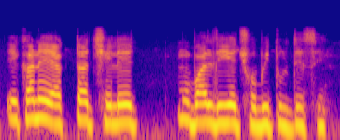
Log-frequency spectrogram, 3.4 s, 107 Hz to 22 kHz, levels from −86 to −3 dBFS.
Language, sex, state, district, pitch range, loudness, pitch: Bengali, male, West Bengal, Cooch Behar, 190-230 Hz, -13 LUFS, 205 Hz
